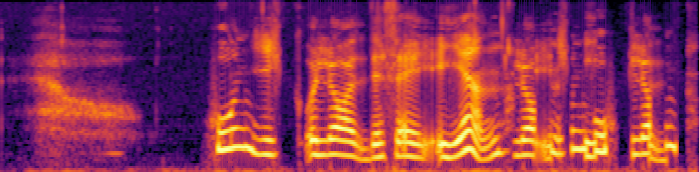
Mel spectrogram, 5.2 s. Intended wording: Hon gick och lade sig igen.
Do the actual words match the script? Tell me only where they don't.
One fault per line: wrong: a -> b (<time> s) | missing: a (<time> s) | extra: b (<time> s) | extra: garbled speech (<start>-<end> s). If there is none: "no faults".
extra: garbled speech (3.9-5.2 s)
